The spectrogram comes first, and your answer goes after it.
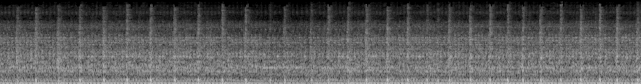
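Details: Vespa 50 Special, first start after 10 years with starting fluid: small two-stroke pops at a quick fairly even beat while fluid lasts; spark confirmed, fuel not reaching cylinder suspected, fuel hose seems too big and long.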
